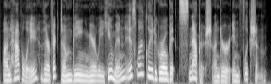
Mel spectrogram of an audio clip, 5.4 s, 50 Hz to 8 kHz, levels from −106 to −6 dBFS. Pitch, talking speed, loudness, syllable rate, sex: 165 Hz, 165 wpm, -18 LUFS, 5.4 syllables/s, female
